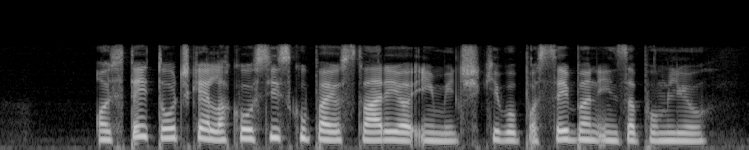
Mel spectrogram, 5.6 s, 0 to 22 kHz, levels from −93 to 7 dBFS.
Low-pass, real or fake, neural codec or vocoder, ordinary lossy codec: 7.2 kHz; real; none; none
